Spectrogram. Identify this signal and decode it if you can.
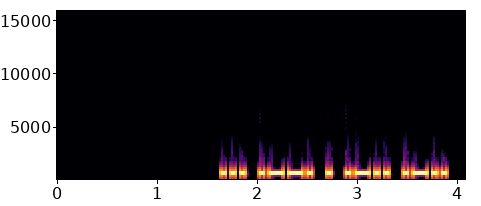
Morse code, heard as a keyed tone, about 25 wpm, 700 Hz. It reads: SPELL
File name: 5 Letter Words - First 3 Letters Given - 25wpm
